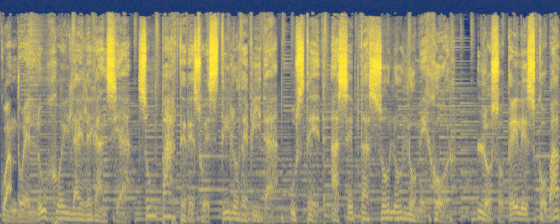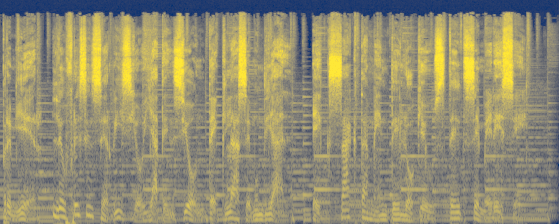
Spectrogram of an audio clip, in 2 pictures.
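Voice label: Spanish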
